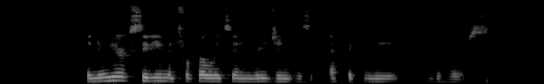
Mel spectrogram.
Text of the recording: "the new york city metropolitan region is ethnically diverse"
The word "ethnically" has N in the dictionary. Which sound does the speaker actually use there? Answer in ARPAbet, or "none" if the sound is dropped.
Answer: none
